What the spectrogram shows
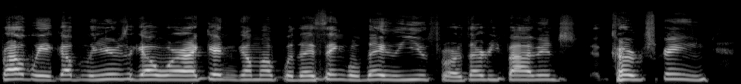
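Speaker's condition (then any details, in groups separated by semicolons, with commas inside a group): Cerebral palsy; eyes weird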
